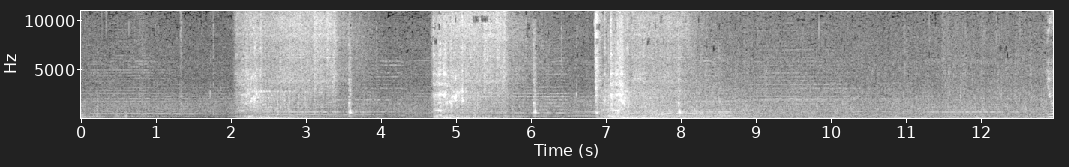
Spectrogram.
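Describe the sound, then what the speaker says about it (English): A boat engine starting out on the water in the game Detroit: Become Human: a few short rumbling bursts as it catches, then a steady, loud running drone over a quieter wash of water. "We're far enough out. We can use the engine."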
